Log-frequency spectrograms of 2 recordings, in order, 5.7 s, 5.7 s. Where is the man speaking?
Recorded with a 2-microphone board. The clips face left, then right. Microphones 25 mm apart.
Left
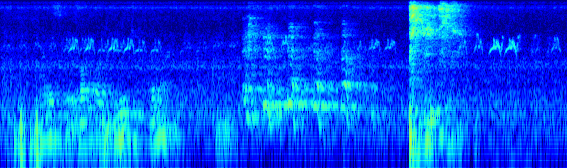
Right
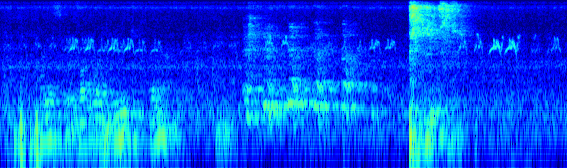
10° left (ahead or behind), 4 m.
